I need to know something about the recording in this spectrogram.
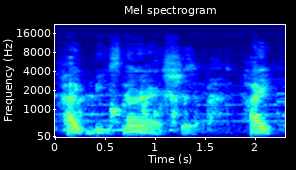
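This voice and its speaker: A man's voice: on the low side, little pitch movement, a little slow, music in the background. An American man in a casual rant to camera, blunt and emphatic, swearing heavily and repeating himself for emphasis. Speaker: sneaker vlogger.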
